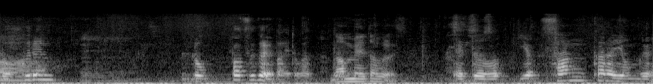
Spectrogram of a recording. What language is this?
Japanese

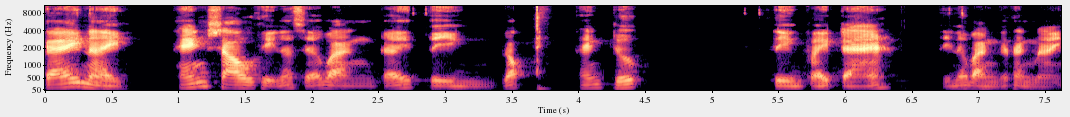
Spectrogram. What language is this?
Vietnamese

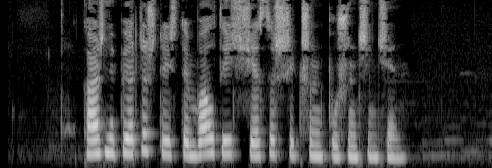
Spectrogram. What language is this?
Mari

